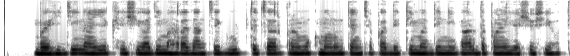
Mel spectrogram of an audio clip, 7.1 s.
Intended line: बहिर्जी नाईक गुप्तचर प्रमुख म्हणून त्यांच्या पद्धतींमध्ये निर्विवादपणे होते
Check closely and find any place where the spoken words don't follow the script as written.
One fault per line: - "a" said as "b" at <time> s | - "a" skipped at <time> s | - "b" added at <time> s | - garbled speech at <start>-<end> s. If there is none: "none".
- "हे शिवाजी महाराजांचे" added at 1.4 s
- "यशस्वी" added at 6.4 s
